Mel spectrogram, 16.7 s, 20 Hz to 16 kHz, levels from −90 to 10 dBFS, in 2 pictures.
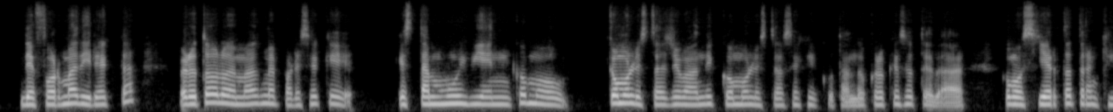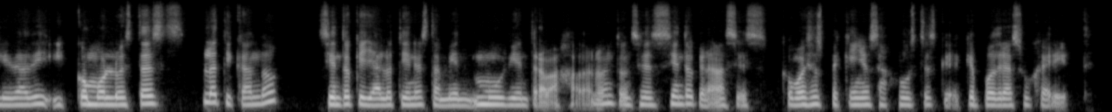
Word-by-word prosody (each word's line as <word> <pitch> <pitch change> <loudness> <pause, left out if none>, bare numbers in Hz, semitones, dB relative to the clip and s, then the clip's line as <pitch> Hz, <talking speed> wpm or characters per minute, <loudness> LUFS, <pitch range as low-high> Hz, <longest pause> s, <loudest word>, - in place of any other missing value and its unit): de 195 0 +4
forma 200 +4 +4
directa, 200 +8 0 0.3
pero 205 +1 +6
todo 245 +2 +5
lo 235 - +6
demás 210 +1 +2
me 220 -1 0
parece 180 +2 -4
que 210 -1 -4 0.3
que - - 0
está 205 +1 +3
muy 215 +1 +4
bien 200 -1 0
como, 205 -5 0 0.3
cómo 230 0 +8
lo 230 - +4
estás 195 -1 -2
llevando 200 0 0
y - - -5
cómo 200 +1 -1
lo - - -3
estás 180 0 -7
ejecutando. 160 - -6
Creo 190 - -2
que 205 - -5
eso 205 0 -4
te 95 - -4
da 85 0 -2 0.2
como 205 -1 +5
cierta 205 +3 +3
tranquilidad 190 -2 -1
y 210 +1 +1
y, 175 +3 -7
como 200 +2 +4
lo 195 0 +4
estás 220 +2 0
platicando, 245 +1 0 0.3
siento 200 0 +2
que 200 -1 +2
ya 180 -1 +3
lo 185 +1 0
tienes 190 0 -1
también 170 -2 -1
muy 200 -1 +3
bien 185 -1 -1
trabajado, - - -4
¿no? - - -2
Entonces, 190 -4 -3
siento 215 -1 -1
que 170 - -3
la - - -1
haces 170 - -6
como 185 0 +1
esos 200 +1 -1
pequeños 190 0 -3
ajustes 185 0 -6
que - - -11
que 195 - -3
podría 180 0 0
sugerirte. 190 0 -9
195 Hz, 220 wpm, -22 LUFS, 185-210 Hz, 0.3 s, cómo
